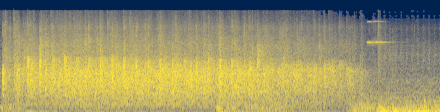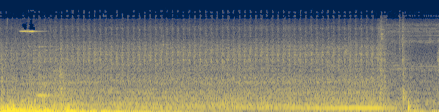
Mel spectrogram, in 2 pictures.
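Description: Audience applauding at the end of a talk, loud and steady for about seven seconds, then dying away. A low steady hum and a few faint knocks remain after it.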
